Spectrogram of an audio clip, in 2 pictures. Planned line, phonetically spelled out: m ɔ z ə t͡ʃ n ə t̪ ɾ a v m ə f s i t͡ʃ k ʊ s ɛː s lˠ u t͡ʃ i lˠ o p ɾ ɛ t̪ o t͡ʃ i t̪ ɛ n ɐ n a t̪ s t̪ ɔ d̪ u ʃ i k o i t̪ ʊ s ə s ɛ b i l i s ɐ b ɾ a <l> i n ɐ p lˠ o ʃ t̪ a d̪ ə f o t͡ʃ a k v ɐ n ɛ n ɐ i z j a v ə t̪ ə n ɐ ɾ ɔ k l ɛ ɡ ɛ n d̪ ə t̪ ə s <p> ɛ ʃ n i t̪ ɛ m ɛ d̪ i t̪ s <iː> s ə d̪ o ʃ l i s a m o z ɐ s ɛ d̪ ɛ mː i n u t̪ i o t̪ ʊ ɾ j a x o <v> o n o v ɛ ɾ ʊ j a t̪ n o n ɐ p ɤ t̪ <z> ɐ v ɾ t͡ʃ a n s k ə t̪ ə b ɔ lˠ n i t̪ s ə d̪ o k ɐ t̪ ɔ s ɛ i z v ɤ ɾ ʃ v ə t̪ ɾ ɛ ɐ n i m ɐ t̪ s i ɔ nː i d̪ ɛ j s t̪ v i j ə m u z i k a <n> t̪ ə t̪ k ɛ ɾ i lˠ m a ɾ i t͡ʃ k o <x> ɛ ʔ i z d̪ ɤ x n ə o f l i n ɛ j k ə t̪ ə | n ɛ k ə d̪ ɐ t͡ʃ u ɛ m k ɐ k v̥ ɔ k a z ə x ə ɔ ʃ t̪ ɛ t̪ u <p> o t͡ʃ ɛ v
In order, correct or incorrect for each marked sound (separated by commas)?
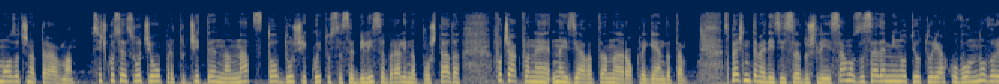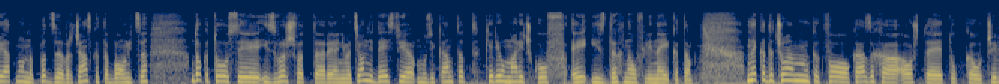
correct, correct, correct, correct, correct, correct, incorrect, incorrect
